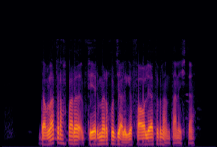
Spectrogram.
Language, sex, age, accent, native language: Uzbek, male, 25-34, Samarqand, Uzbek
